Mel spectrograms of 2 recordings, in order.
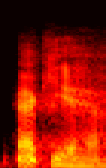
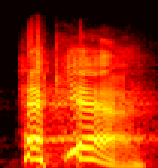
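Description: First: Soft, low heck yeah; quiet echo. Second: Loud, high heck yeah; emphatic exclaim. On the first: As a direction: drop it to a quiet aside. Same words repeated as aside. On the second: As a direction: punch it out with full conviction. Preacher answering own question emphatically. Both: Acted.

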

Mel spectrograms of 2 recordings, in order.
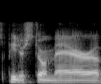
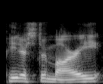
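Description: First: "Stormare" said STOR-mair, no final vowel; Stormare rhyming with mare. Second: "Stormare" said stor-MAR-ee; Stormare ending in -ee. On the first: Showing how people say the actor's name, "Stormare" as STOR-mair. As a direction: rhyme the end of "Stormare" with air. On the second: Correcting how people say the actor's name, "Stormare" as stor-MAR-ee. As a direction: end "Stormare" on a clear ee sound. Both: Shown as a demonstration. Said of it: "or people say".

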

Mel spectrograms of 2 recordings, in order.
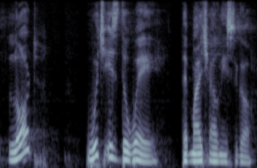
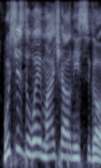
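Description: First: Lower, hushed prayer asking the Lord. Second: Said in the usual way. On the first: Retold or imitated. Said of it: "they would have said".

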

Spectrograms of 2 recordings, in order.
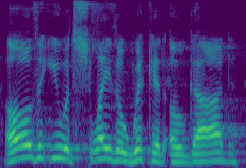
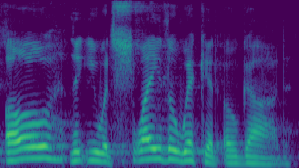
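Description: First: Impassioned prayer. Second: Said in the usual way. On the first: Acted. Preacher voicing David's desperate plea, impassioned. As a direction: pray it as if enemies surround you. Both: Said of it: "Wouldn't you pray that way".

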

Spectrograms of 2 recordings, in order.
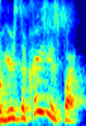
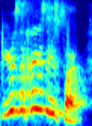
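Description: First: Said in the usual way. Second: Much higher, excited restart of the phrase; excited emphasis. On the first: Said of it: "Like, here's the craziest part". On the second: Real, not acted. Building up the story for the host, excited and much higher. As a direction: really sell the twist that's coming.

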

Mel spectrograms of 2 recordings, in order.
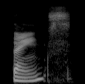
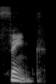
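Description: First: "thanks" with tongue between teeth; correct th. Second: "think" said as "fink" with lip bite. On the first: Shown as a demonstration. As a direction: say "thanks" with a real th. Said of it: "Esse é o correto". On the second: Retold or imitated. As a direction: say "think" with an f sound. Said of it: "com som do F".

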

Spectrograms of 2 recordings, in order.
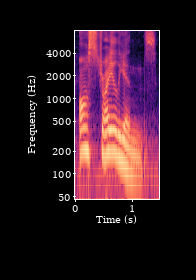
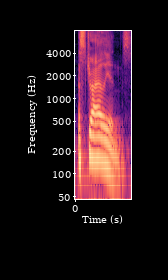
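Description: First: Australians with a full open "Aus" at the front; mock over-pronounced first vowel in Australians; wrong full vowel. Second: Australians with the first vowel cut to a brief "uh"; Australians, quick indistinct opening vowel; reduced first vowel. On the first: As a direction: draw out Australians, first syllable fully sounded. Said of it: "It's not Australians". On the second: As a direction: barely sound the first syllable of Australians. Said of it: "There's no actual vowel sound". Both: Shown as a demonstration.

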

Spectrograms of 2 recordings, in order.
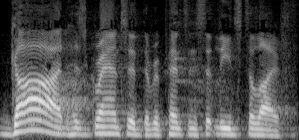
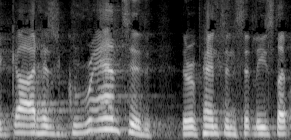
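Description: First: God punched, the rest of the line lower; stress on God. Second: Granted leaned on, God left light; stress on granted. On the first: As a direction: hit the word God first. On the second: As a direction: lean hard on granted. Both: Shown as a demonstration. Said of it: "emphasizing different words each time".

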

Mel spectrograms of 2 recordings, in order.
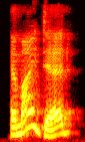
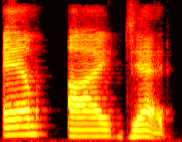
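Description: First: Light high casual question; patient asking mildly. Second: Calm casual question. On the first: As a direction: ask it like ordering onion rings. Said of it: "In that tone of voice". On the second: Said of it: "a voice of saying, "I would like onion rings". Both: Retold or imitated.

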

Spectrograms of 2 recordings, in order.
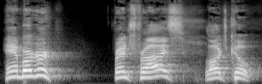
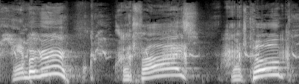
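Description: First: Higher, louder proclamation; booming kingly order. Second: Higher and louder with each item; rising kingly order. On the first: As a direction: declare each item like a king. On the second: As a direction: climb up through the order. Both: Retold or imitated. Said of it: "It always goes up".

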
